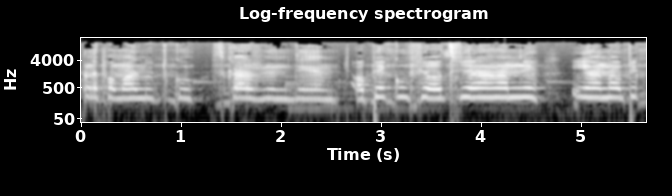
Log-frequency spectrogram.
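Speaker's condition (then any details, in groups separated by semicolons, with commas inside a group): Cerebral palsy; childhood onset, moderate severity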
